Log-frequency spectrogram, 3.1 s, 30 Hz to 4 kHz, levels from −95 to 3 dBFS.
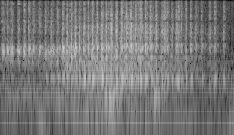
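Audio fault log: throughout, doubled audio track: a dry second copy trails about 0.7 s behind, roughly 5 dB quieter, likely from a slower capture path or a misaligned edit.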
